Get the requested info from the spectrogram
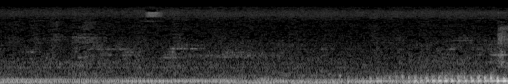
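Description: Motor scooters passing on the road, their small engines running steadily. One grows louder as it passes close near the end.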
